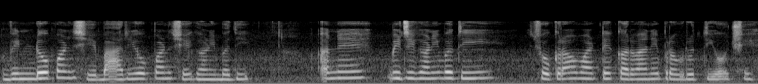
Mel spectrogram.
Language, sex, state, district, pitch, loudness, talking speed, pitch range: Gujarati, female, Gujarat, Valsad, 260 Hz, -20 LUFS, 135 wpm, 240-280 Hz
